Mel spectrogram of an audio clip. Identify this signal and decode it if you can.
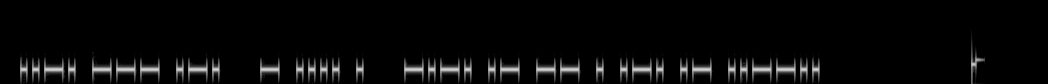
Morse code, heard as a keyed tone, about 20 wpm, 700 Hz. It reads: FOR THE CAMERA?
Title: Sentences from Top 1000 Words - Review Part 5 - 20wpm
